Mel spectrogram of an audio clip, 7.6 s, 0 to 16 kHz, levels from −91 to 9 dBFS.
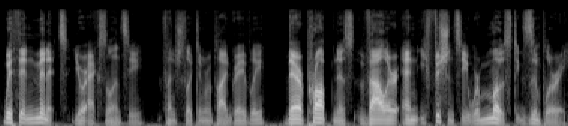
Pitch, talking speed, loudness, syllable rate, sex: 90 Hz, 125 wpm, -21 LUFS, 5.0 syllables/s, male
